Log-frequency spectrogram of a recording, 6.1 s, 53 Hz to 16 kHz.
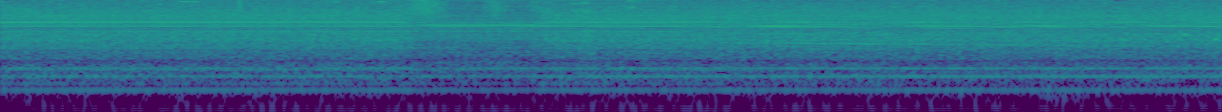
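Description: MrCool DIY mini-split outdoor unit's compressor running in cooling mode, a steady hum, as it draws R-410A refrigerant in from the charging tank.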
